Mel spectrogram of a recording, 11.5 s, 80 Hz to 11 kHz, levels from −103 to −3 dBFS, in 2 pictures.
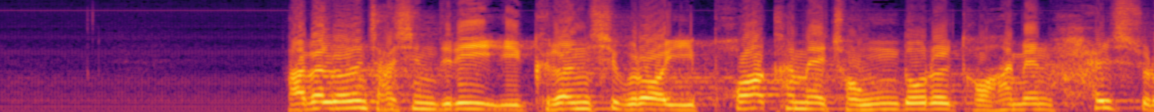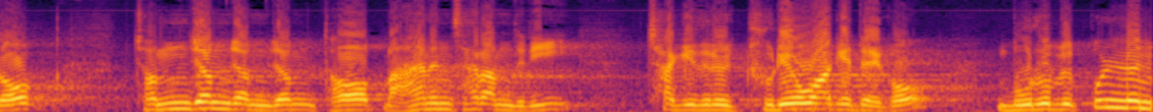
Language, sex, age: Korean, male, 40-59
